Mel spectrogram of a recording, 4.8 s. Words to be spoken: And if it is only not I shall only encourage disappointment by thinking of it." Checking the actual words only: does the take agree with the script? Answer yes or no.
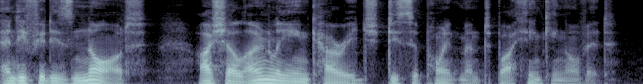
no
